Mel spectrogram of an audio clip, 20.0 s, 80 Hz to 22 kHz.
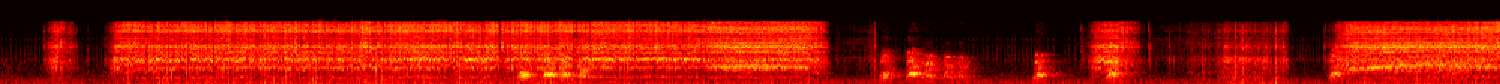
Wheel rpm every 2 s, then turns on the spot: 20, 110, 110, 120, 110, 40, 0, 20, 20, 100.
14-16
